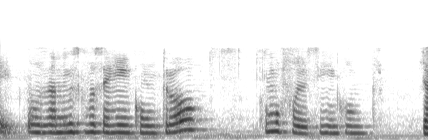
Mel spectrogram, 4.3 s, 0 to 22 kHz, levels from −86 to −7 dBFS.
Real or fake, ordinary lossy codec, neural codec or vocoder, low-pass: fake; none; codec, 44.1 kHz, 3.4 kbps, Pupu-Codec; 5.4 kHz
